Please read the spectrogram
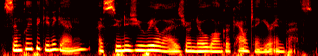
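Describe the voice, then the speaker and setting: A woman leading a guided meditation, giving slow, soft, gentle instructions with long pauses. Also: mid-range voice, fairly even intonation, creaky, dry recording.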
